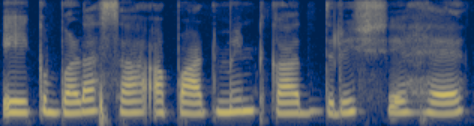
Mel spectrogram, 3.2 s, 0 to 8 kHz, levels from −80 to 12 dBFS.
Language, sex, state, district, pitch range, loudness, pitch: Hindi, female, Jharkhand, Ranchi, 215-240 Hz, -16 LUFS, 230 Hz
